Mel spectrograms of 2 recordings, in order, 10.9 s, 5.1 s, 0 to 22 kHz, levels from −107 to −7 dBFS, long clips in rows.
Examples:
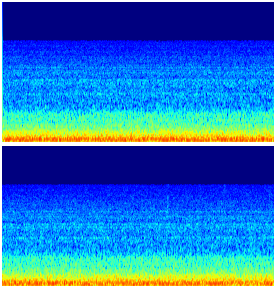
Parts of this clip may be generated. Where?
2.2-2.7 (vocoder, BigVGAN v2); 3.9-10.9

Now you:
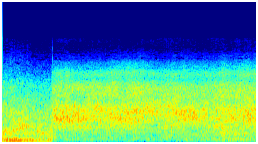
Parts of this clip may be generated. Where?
none

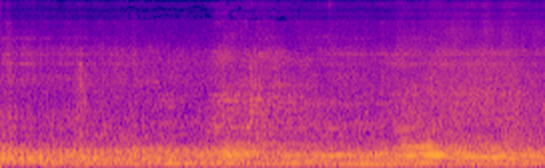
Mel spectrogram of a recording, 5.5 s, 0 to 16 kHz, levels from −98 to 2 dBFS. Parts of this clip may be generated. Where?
0.0-1.2 (autoencoder, DAC-VAE); 3.0-5.5

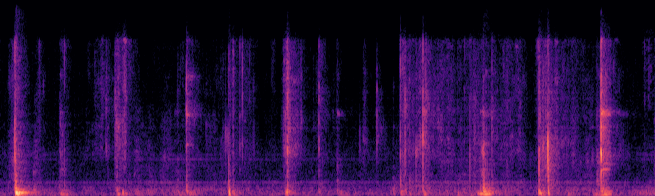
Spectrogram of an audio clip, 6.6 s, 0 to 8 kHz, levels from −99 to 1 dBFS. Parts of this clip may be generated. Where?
1.0-1.6 (vocoder, Vocos); 2.1-6.1

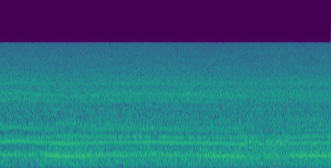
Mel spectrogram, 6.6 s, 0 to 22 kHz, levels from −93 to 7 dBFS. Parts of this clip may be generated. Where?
4.9-5.8 (codec, ZipCodec)

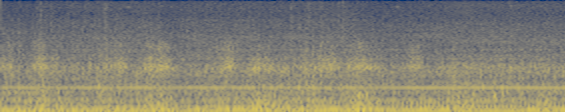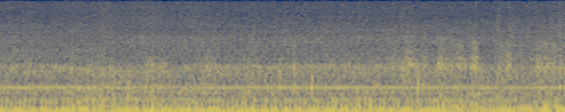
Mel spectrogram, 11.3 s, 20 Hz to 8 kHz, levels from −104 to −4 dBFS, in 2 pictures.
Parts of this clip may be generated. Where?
6.2-7.6 (codec, SNAC)

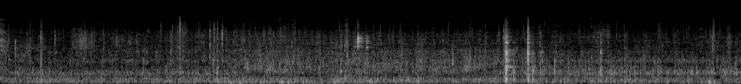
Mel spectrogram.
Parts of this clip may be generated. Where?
2.0-3.4 (vocoder, Vocos); 3.9-6.6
